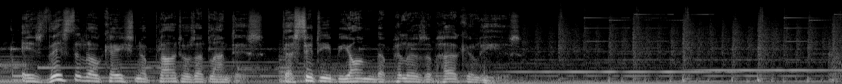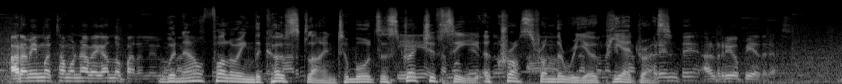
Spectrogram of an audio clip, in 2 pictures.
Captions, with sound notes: Is this the location of Plato's Atlantis, the city beyond the Pillars of Hercules? (drumming music) (Spanish dubbed into English) We're now following the coastline towards a stretch of sea across from Rio Piedras.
